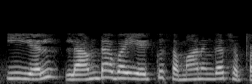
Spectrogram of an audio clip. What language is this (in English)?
Telugu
